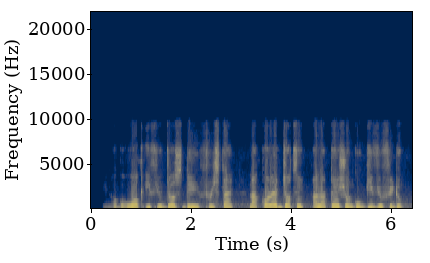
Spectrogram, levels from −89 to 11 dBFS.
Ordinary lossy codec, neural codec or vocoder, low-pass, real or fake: AAC, 64 kbps; none; 9.9 kHz; real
